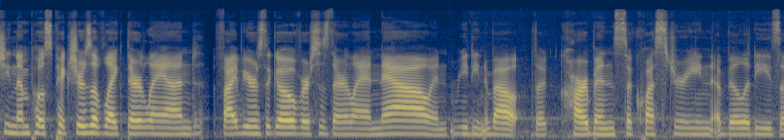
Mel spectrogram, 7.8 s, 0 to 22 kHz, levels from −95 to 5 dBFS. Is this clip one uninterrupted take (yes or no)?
no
